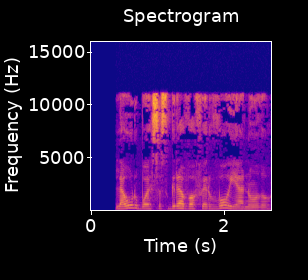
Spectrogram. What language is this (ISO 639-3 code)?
epo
